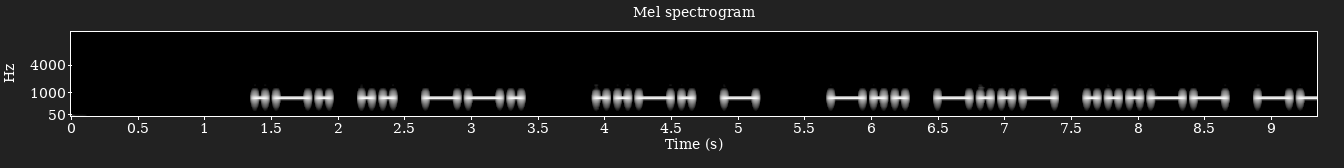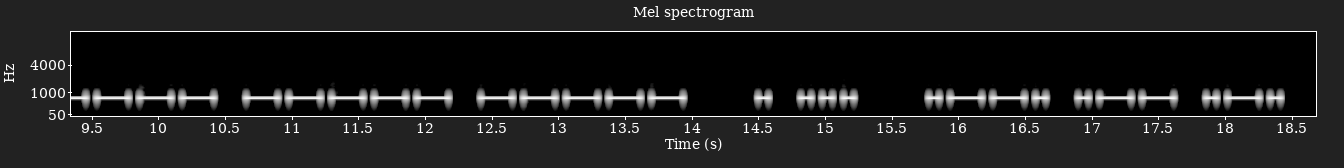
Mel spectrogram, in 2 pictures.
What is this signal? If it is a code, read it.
Morse code, heard as a keyed tone, about 15 wpm, 700 Hz. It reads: RIG FT DX3000 ES PWR
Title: Practice QSO - Exchange 2 - Info - 15wpm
